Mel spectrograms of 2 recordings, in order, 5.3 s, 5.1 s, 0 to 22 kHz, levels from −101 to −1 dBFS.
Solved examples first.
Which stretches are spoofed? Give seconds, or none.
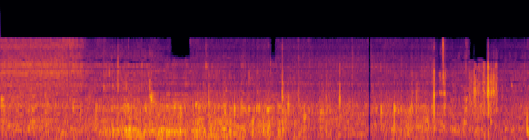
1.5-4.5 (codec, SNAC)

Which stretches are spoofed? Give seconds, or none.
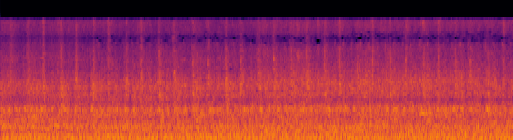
0.0-0.9 (codec, SNAC)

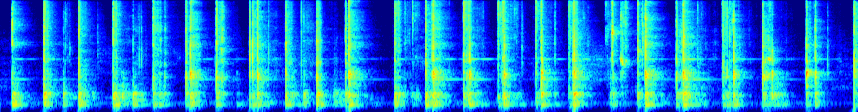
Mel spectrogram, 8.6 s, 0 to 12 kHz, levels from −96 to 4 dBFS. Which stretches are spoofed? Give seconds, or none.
1.4-2.0 (autoencoder, DAC-VAE); 2.5-3.2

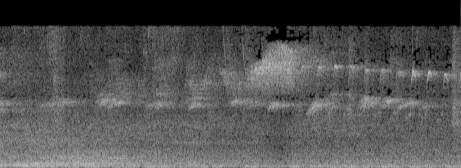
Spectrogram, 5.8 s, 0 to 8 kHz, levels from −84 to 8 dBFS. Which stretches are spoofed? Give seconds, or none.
none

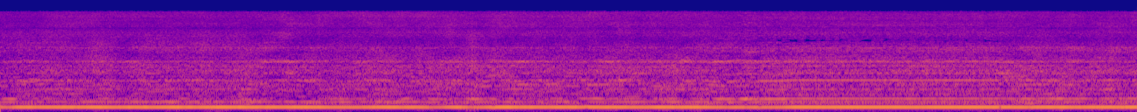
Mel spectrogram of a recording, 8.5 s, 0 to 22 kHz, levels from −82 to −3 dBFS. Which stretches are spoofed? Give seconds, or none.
0.0-5.7 (codec, DAC); 7.5-8.5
